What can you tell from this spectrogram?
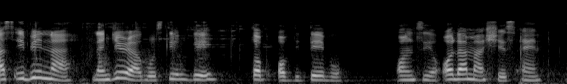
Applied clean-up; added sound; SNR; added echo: neural separator model SepFormer DNS4.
